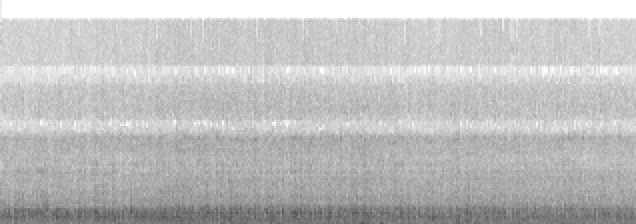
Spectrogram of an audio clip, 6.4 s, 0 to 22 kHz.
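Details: 2020 Toyota Sienna idling with a steady gritty growl and loose rattle from the engine front. Water pump pulley has play; the bearing is shot.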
